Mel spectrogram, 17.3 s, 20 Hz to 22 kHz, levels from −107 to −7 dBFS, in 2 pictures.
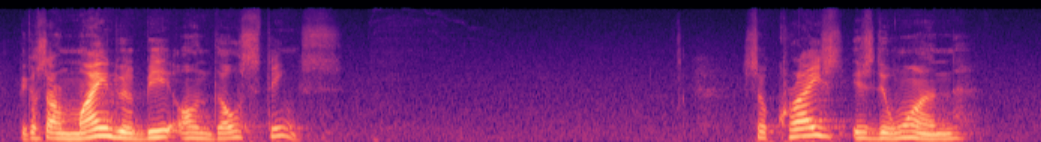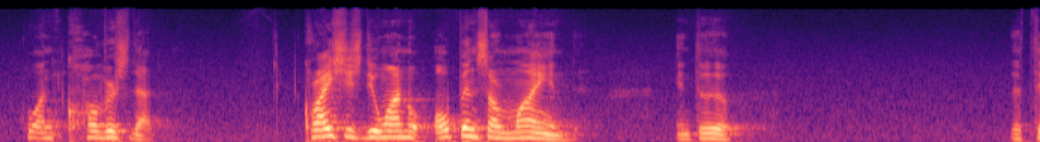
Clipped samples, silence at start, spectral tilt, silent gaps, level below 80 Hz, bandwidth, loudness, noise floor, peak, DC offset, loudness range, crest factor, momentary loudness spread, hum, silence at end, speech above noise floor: under 0.1%; 0.2 s; -7 dB/octave; none; -50 dBFS; 16 kHz; -20 LUFS; -57 dBFS; 0 dBFS; under 0.1%; 11 LU; 22 dB; 14 LU; none; 0 s; 37 dB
